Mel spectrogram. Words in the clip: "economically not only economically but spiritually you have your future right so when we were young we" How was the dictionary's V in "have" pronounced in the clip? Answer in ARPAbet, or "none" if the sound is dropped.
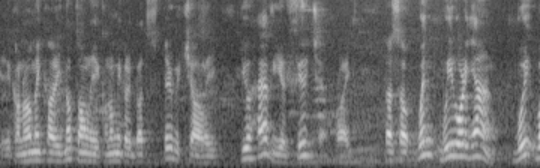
V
